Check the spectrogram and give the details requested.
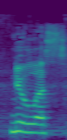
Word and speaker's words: Neulist: that probably wrong how do you say your last name new list oh so i did say it pretty close so all right all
